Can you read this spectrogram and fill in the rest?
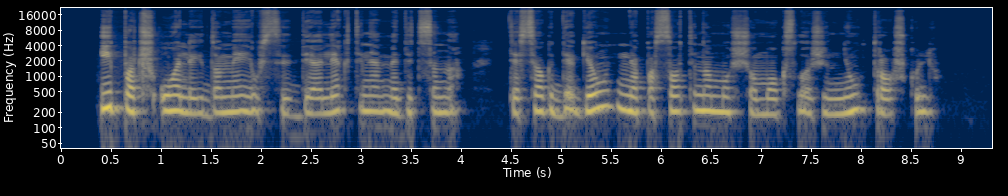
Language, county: Lithuanian, Panevėžys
